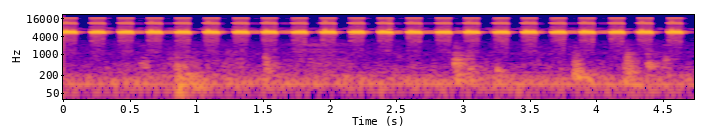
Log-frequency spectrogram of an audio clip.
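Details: Cricket chirping without pause: loud, high, pure chirps repeated steadily at over two per second, each pulse sharp and even, with faint low background hum beneath.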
